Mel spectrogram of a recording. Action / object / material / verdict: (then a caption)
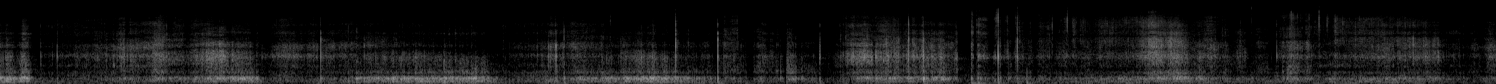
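scrape / small aluminium USB hub / aluminium / none. Long silver nails tap and scratch the top panel of a small, flat, hollow silver aluminium USB hub resting on a dark table. The result is a steady, dry scraping texture that swells and fades in repeated waves, with a low hollow tone underneath and light clicking taps.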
